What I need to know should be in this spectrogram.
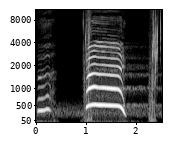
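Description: A young woman cries out loudly.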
